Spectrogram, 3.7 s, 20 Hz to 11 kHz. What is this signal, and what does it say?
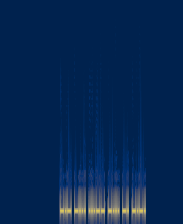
Morse code, heard as a keyed tone, about 50 wpm, 700 Hz. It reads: KB3BNC
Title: USA Call Signs Repeated 3x 50wpm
